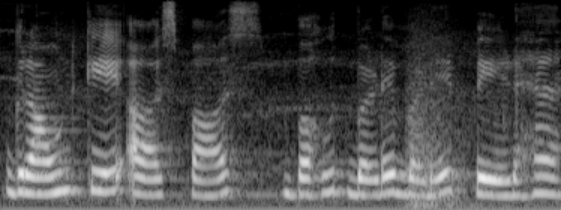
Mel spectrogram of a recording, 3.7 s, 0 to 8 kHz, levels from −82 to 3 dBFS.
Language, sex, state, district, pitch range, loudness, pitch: Hindi, female, Punjab, Pathankot, 230-255 Hz, -16 LUFS, 240 Hz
